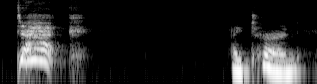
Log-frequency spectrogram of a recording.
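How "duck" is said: yelled. A narrator's reading. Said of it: "Grover yelled".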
